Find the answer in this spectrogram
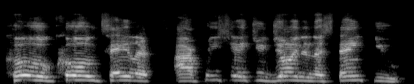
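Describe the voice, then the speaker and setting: A man's voice: high-pitched, a little slow, a bit bright. A man hosting an interview show, asking questions in an upbeat, folksy way. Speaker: podcast host.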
